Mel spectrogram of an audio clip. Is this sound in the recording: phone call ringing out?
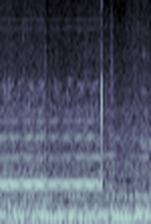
yes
